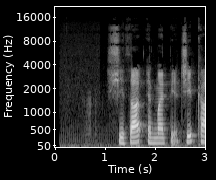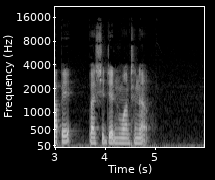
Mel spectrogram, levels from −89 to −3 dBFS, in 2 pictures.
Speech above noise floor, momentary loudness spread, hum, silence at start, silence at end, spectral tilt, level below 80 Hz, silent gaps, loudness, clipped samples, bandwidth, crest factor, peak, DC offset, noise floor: 33 dB; 12 LU; none; 1.05 s; 1.15 s; -5 dB/octave; -54 dBFS; none; -26 LUFS; under 0.1%; 16 kHz; 20 dB; -6 dBFS; under 0.1%; -58 dBFS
